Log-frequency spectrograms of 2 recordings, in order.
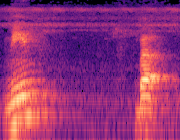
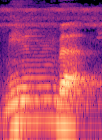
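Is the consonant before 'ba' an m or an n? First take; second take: n; m. First: The word ends with a clear n before ba. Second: The word ends with an m before ba. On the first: The speaker calls it wrong. "dibaca jauh" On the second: The speaker calls it right. "dimasukkan kepada mim"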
